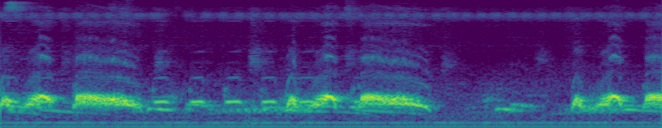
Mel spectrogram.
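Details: Spotted dove, a vocal bird whose calling is used to lure other doves into singing, gives low, throaty cooing phrases of several hoarse, slightly rising-then-falling notes in near-continuous series, with short pauses, in a quiet indoor setting.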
